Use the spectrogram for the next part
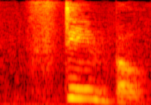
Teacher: Now, when you say the word, I want you to think about making the first part at a higher pitch. So our voice will be higher at the beginning and lower in the second part.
